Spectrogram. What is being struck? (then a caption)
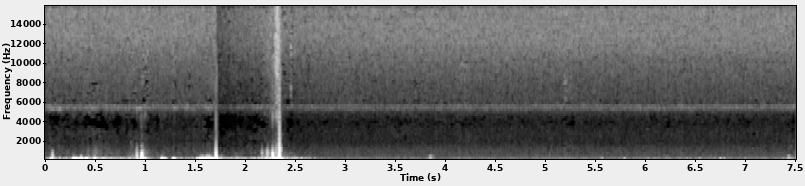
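Metal microphone capsules. Two fingers in rubber finger cots rub directly on metal binaural microphone capsules, producing deep, muffled rumbling and thumping with a few sharper, brighter scrapes in the first three seconds. After a brief near-silence, the rubbing continues more softly as a low, irregular murmur.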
